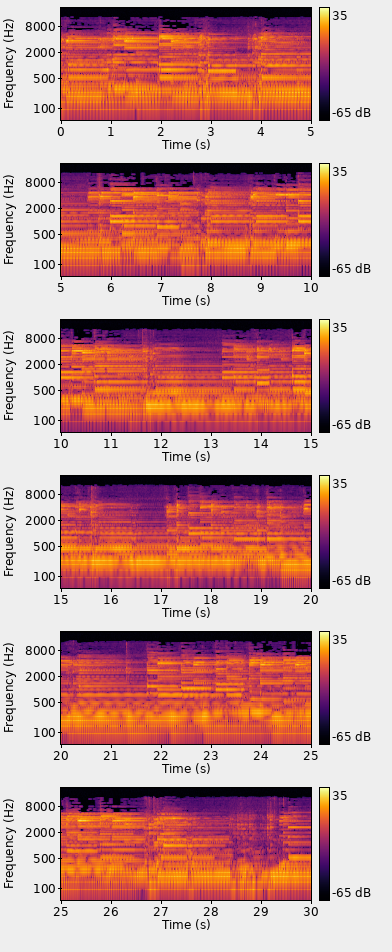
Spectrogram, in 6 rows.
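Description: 1999 Parker Nitefly electric guitar played clean through an electric guitar amp on its neck and middle pickups together: sustained ringing chords that change about twelve seconds in and again near twenty seconds, with a bend in pitch near the end.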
